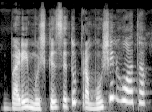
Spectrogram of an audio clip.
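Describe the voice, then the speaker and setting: A woman storyteller narrating a scripted family story in a lively, colloquial style. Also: medium pitch, a little fast.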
